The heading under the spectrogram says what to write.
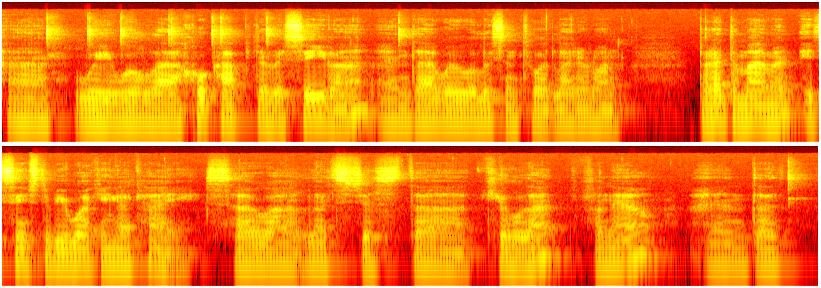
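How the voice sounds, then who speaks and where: Very deep and low, a man's dark, mellow, somewhat breathy voice moves at a moderate pace with fairly even intonation. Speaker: amateur radio operator. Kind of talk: tutorial.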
